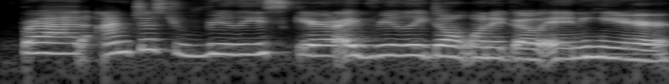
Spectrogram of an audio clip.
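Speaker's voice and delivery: put-on frightened, nervous, scared girl's voice. Voicing a girl named Sally who approaches a haunted house with Brad: scared Sally voice. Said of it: "you just hear as they're approaching".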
